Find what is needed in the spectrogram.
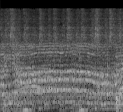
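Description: Sikh kirtan: many voices singing together over harmonium and tabla, with low tabla strokes about once a second and a steady high jingling beat.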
